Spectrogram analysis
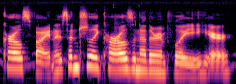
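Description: A woman's voice: medium pitch, moderate pace, fairly bright tone, clear, resonant tone. A woman playing her character in a tabletop role-playing game, talking casually with a drawl. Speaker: player.

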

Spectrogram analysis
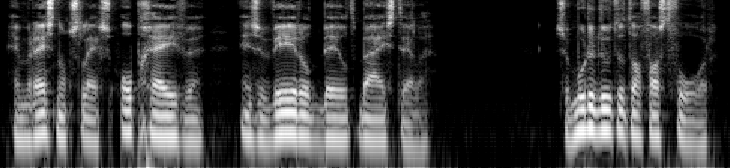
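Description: A man, a father, reading a first-person literary story in a calm, wry, observant manner. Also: low-pitched, a little slow. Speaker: father and narrator.

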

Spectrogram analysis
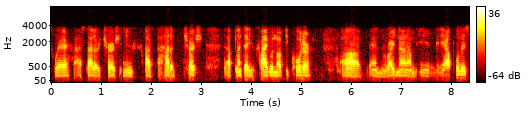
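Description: Low raspy pastor guy from liberia, earnest, repeats himself, tinny phone sound. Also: no room sound. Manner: earnest, repeats words when starting sentences. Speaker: pastor and author. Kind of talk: podcast interview testimony. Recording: muffled phone-like line.

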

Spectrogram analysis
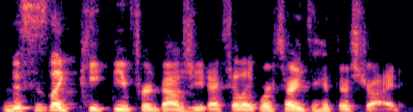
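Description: A man's voice: medium pitch, expressive, quick pace, darkish tone. A man co-hosting a podcast, casually recapping a cartoon episode in a loose, rambling way. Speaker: podcast co-host.

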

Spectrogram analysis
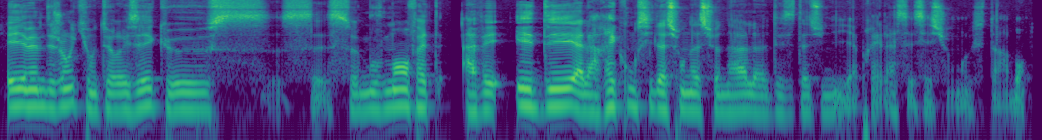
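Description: Guy hosting a podcast, warm dark voice, lots of ums and restarts, easygoing chat. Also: medium pitch, fairly even intonation, fast, hardly any pauses. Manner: hesitant, many fillers and restarts, chatty asides. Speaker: podcast host. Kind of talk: casual literary chat.

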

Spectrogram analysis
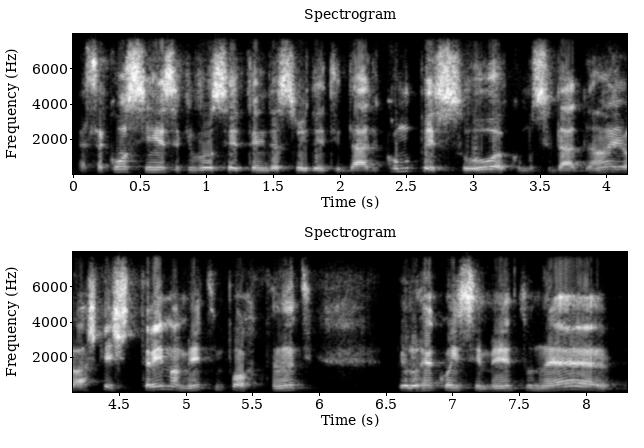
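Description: A man's voice: medium pitch, normal speed. A man with a mid-range voice hosts an interview. He asks long, rambling questions and praises his guest often. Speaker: interview host. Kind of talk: talk show interviewing.

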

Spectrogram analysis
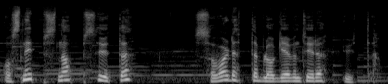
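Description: A man's voice: fairly high pitch, over music. A man reading a comic modern fairy tale aloud as a host, playing the characters' lines with voices. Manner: storytelling with acted voices and laughs.

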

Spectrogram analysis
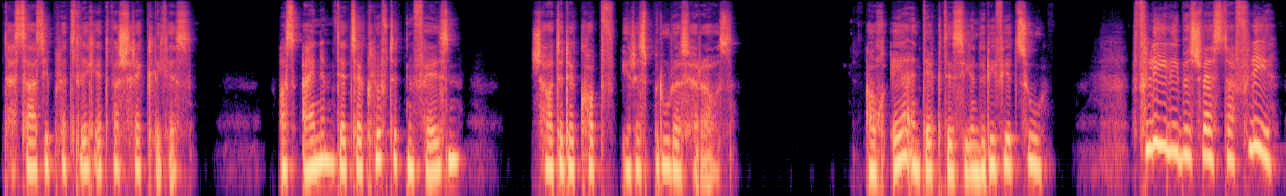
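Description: A woman reads a fairy tale aloud at a calm, measured pace. Her voice sits at an ordinary middle pitch for a woman. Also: slightly rough. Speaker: storyteller.

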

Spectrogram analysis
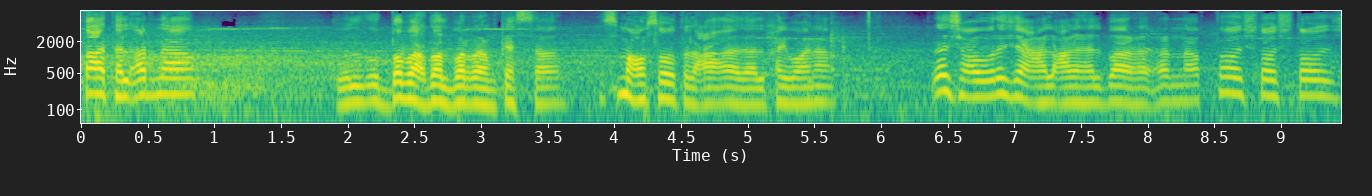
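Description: Lively joke teller on a street. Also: male voice, a little high, fairly quick. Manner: lively, rising into punchlines. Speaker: passer-by telling jokes. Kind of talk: joke telling. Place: city street outdoors. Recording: street traffic noise.

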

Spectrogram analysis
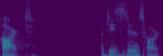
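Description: A man's voice: medium pitch, fairly even intonation, normal speed. A man preaching an informal, impassioned sermon to a congregation, repeating phrases for emphasis and dropping in conversational asides.

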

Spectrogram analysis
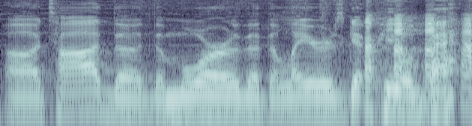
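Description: A man's voice: mid-range voice, steady tone, a little slow, bright, forceful tone, a little hiss or hum. A man hosting a casual podcast at a brewery, rambling with lots of fillers and repeated words. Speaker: podcast host. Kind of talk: casual chat. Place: brewery taproom.

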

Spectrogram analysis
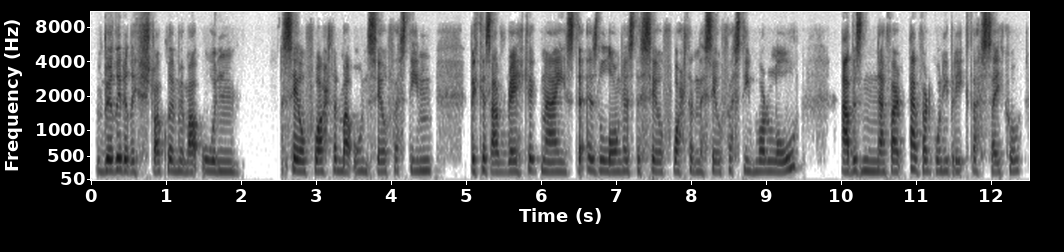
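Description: A woman's voice: mid-range voice, little pitch movement, moderate pace, darkish tone. Earnest woman, candid guest. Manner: earnest, candid, frequent restarts. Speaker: podcast guest and client. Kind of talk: podcast conversation.

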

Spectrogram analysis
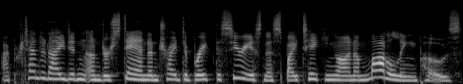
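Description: Woman narrating a first-person story. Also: medium pitch. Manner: steady, measured storytelling. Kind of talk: reading a first-person memoir aloud.

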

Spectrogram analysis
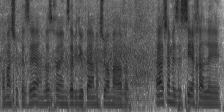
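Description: A man recording a reflective spoken diary outdoors, musing aloud with many pauses and hesitations. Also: medium pitch, steady tone. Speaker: video diarist. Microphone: action camera. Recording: traffic noise outdoors.

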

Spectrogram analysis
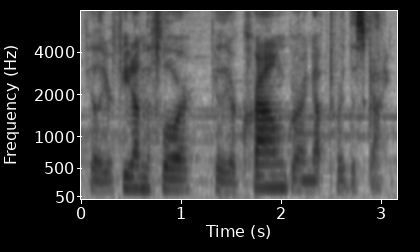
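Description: Low-voiced woman leading a Pilates class. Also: fairly even intonation, a little fast, faint music behind. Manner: encouraging, step-by-step cueing. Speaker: Pilates instructor. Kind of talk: guided exercise class instruction.

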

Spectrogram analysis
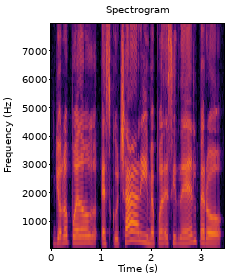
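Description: Woman from Texas, young adult, guest in a casual interview, English fillers in her Spanish, smooth clear tone. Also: on the high side, a little slow, dry recording, studio quality. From Texas, United States.

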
